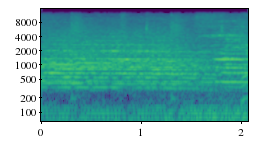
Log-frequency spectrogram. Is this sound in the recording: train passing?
yes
